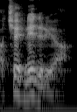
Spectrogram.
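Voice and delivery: ordinary delivery

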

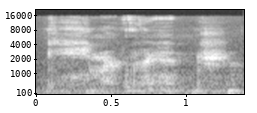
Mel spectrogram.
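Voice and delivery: slow breathy whisper, barely voiced.

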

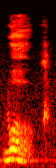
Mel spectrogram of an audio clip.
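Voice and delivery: "Walk." as "wawk", long vowel; silent l in walk. Shown as a demonstration. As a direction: say "Walk." with the l left out. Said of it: "L yerine yumuşak G varmış gibi".

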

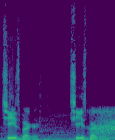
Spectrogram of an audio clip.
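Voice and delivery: reluctant, low-pitched word on request; lightly sultry, half-hearted and low; mock sultry. Host humouring a phone caller on request, mock sultry. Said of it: "go real slow and sultry".

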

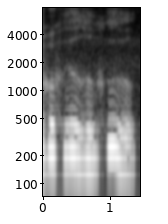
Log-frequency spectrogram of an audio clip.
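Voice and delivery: a lightly put-on posh British laugh; bad British accent. Crafter voicing her clay snail as a fancy British man, light posh British accent. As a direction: ham it up as a fancy British gent, hoo hoo. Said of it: "That's not a good accent".

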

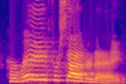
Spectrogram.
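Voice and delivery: loud, high, joyful cheer. Acted. Mother and Ava at the theater, cheering loudly. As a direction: cheer it out with gusto. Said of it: "they cheered".

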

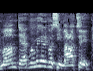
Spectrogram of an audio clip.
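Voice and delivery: put-on high-pitched child voice, Scottish "Matty"; imitated kids. Niece and nephew asking parents about the dog, imitated child voice. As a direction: pipe up like an eager kid. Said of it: "the kids would be talking".

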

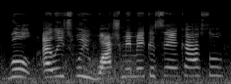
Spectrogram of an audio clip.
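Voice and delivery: ordinary talk, nothing marked

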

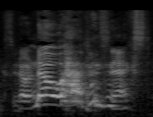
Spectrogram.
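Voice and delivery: ordinary talk

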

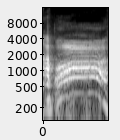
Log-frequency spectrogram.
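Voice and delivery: high, laughing mock shriek. Learning the other Bianca lives, laughing shriek. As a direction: squeal at the news. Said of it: "And I was like".

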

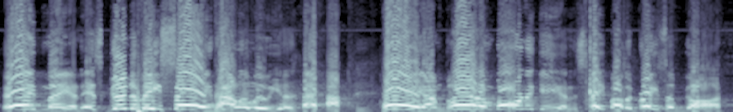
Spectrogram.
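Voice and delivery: high, loud hallelujah shouts; exultant revival shouting; joyful shouting. Real, not acted. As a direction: shout your praise out.

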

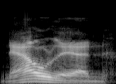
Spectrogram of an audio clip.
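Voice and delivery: sour, curt servant's reply, drawn out; discontented manservant voice; unceremonious servant. A narrator's reading. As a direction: answer a summons grudgingly, without ceremony. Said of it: "unceremonious acknowledgment".

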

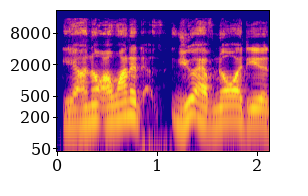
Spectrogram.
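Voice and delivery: loud eager outburst; excited. Real, not acted. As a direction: burst out keenly, voice up. Excited reply to viewer comment.

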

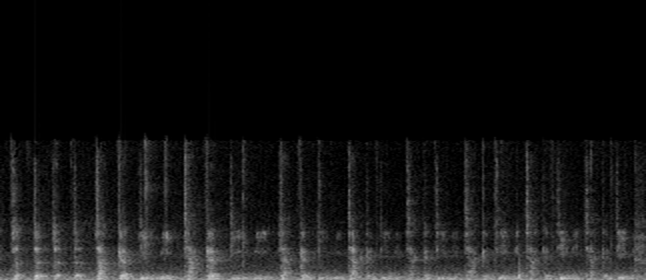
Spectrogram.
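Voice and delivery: soft, toneless "takadimi" chant; quiet rhythmic counting. Shown as a demonstration. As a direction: murmur the syllables evenly along with tapping hands. Demonstrates the tapping rhythm.

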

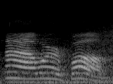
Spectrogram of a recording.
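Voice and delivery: Power bomb slow and grand; drawn-out power bomb. Shown as a demonstration. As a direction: stretch out Power bomb announcer-like. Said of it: "give us our power bomb".

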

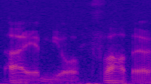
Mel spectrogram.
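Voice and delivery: deep, soft villain reveal; Liquid impression. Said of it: "Cam Clark as the voice of Liquid".

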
